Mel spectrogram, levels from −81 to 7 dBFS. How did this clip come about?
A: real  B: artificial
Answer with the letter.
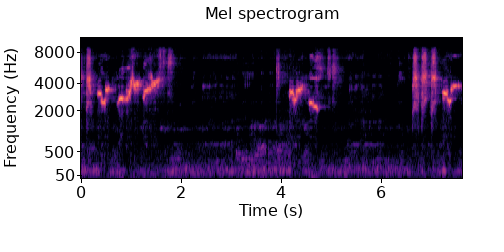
B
